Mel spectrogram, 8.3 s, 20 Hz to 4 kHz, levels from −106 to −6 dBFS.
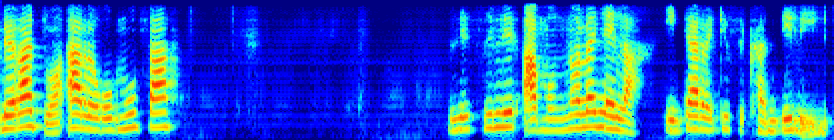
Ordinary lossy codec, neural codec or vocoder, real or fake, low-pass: none; codec, 16 kHz, 0.5 kbps, X-Codec, HuBERT features, trained on LibriSpeech; fake; 3.6 kHz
